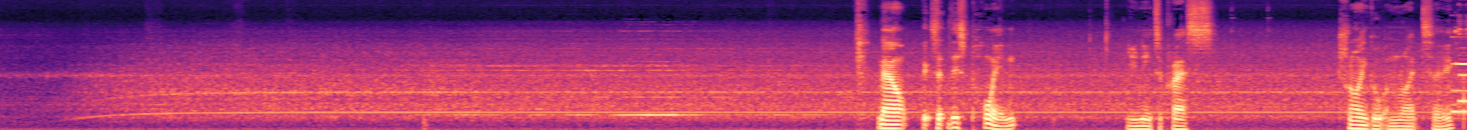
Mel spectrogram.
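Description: A games console plays a soft, steady startup hum that swells and holds.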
